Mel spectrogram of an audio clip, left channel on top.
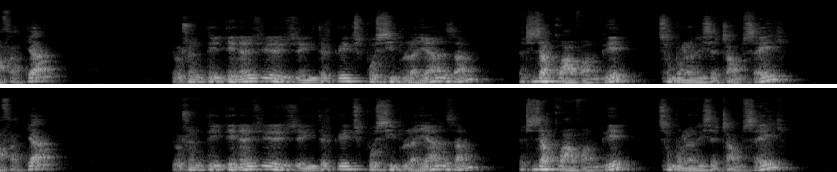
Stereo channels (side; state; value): both; normal; correlation 0.81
